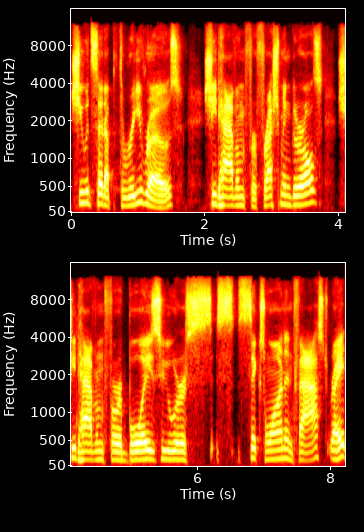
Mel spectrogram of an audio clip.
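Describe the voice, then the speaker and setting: A man's fairly high-pitched voice at a very slow pace, with fairly even intonation over a quiet background. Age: 40s. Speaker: distance running coach. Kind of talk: podcast interview. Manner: halting, repeats words.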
